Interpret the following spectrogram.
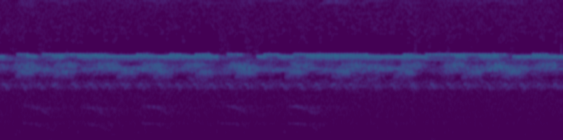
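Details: Nighttime crickets sustain a steady shrill trill; faint falling whistled notes recur about every second beneath it.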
